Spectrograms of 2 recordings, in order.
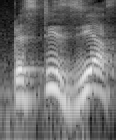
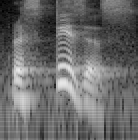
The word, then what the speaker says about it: prestigious: যেমন ambitious, suspicious, prestigious, prestigious না কিন্তু হবে কি prestigious prestigious।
